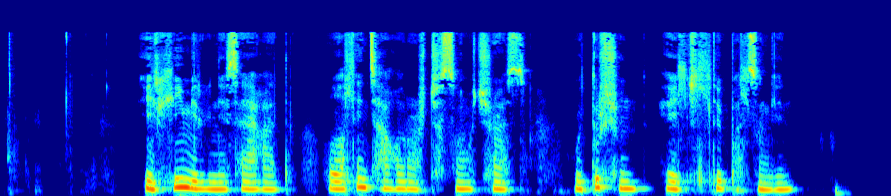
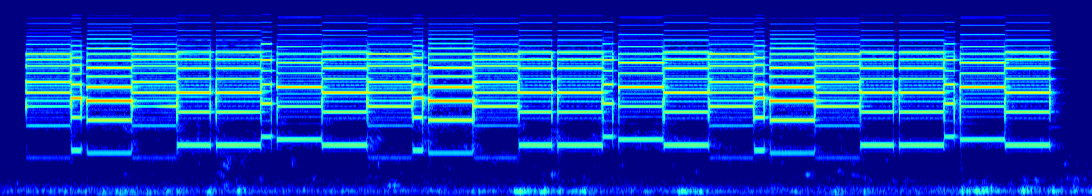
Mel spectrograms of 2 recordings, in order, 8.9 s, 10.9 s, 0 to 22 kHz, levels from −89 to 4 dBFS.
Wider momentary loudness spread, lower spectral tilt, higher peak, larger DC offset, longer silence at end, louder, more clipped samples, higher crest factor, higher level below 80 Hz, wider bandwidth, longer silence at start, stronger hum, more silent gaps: first, 12 LU vs 7 LU; first, -4.5 dB/octave vs 6.5 dB/octave; first, -6 dBFS vs -10 dBFS; neither; about the same, 0.5 s vs 0.4 s; second, -25 LUFS vs -19 LUFS; neither; first, 20 dB vs 14 dB; first, -62 dBFS vs -74 dBFS; second, 11.5 kHz vs 16.5 kHz; first, 1.45 s vs 0.25 s; neither; neither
